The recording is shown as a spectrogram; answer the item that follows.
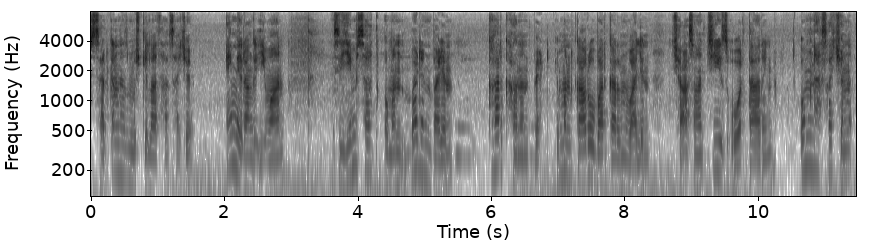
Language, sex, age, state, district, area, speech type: Kashmiri, male, 45-60, Jammu and Kashmir, Srinagar, urban, spontaneous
